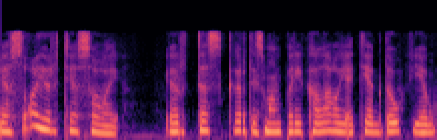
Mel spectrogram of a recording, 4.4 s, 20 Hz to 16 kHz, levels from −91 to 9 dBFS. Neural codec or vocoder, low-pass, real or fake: codec, 16 kHz, 2 kbps, FunCodec, trained on Chinese and English, 25 frames a second; 7.2 kHz; fake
